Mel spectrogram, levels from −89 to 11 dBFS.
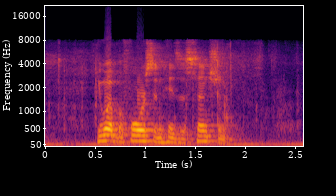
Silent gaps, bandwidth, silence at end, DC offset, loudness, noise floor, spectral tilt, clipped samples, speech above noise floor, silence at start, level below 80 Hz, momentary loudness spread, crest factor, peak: none; 8.6 kHz; 0 s; under 0.1%; -13 LUFS; -33 dBFS; -5.5 dB/octave; 0.6%; 21 dB; 0 s; -34 dBFS; 22 LU; 14 dB; 0 dBFS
